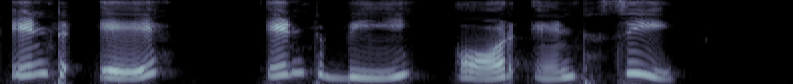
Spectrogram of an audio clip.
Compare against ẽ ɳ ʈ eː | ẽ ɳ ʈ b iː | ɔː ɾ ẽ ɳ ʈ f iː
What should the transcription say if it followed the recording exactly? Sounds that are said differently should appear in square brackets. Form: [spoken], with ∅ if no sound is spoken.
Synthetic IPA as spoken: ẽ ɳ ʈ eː | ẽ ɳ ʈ b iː | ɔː ɾ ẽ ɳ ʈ [s] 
